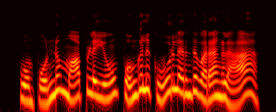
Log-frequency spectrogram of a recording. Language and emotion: Tamil, happy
